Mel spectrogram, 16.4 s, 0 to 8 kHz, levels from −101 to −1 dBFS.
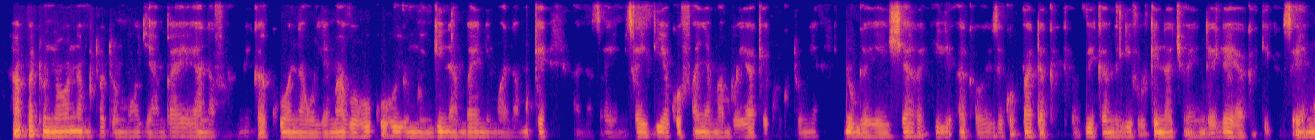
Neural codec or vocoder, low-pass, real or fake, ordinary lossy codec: none; 7.2 kHz; real; Opus, 16 kbps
